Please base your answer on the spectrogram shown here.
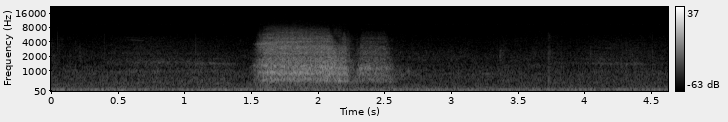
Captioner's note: exhales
